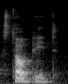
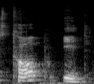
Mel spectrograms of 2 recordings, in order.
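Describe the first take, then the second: First: The p links into it, like stop pit. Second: The two words are said separately. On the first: The speaker calls it right. "Turavuga stop it" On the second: The speaker calls it wrong. "Ntabwo turi buvuge stop it"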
